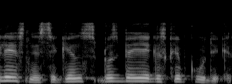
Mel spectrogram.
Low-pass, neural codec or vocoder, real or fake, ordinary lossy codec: 7.2 kHz; codec, 16 kHz, 8 kbps, FreqCodec, larger model; fake; MP3, 64 kbps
